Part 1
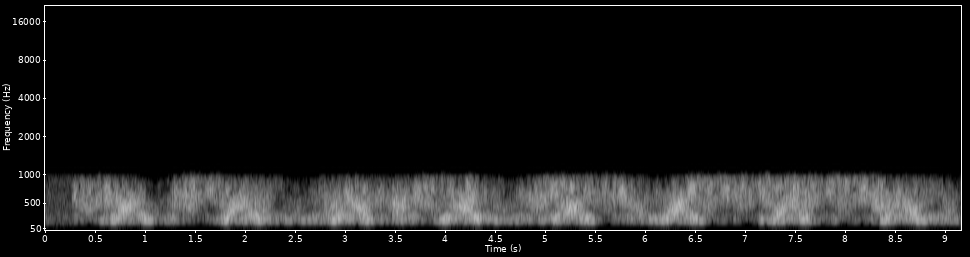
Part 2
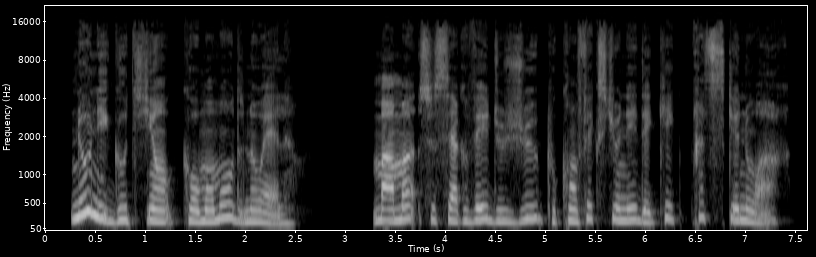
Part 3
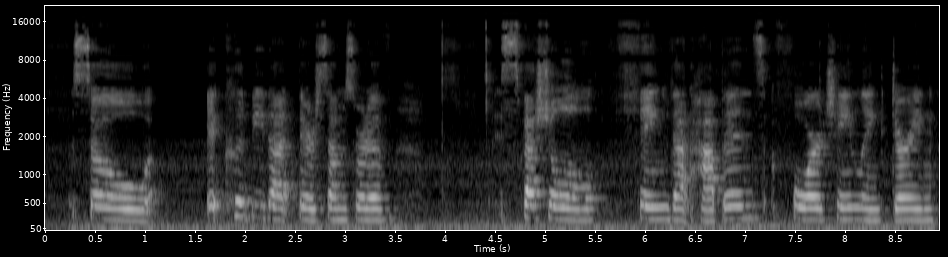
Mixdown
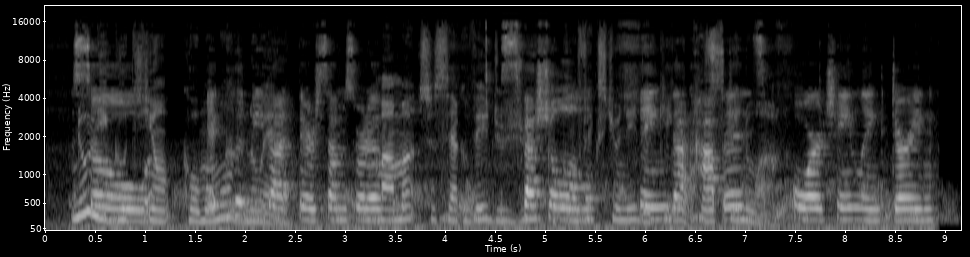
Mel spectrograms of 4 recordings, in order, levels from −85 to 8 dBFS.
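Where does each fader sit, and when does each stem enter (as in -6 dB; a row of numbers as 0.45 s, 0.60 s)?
-16.5 dB, -6.5 dB, +1.0 dB; 0.00 s, 0.00 s, 0.00 s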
